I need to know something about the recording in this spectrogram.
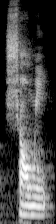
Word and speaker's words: Xiaomi: ஸோ இந்தியாவில் இருக்கிற எல்லாருமே வந்து Xiaomi அப்படின்னு சொல்லுவாங்க. பட் ஆக்சுவலி அதை எப்படி நீங்கள் ப்ரொனவுன்ஸ் பண்ணணும்னா Xiaomi அப்படின்னு தான் ப்ரொனவுன்ஸ் பண்ணணும்.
